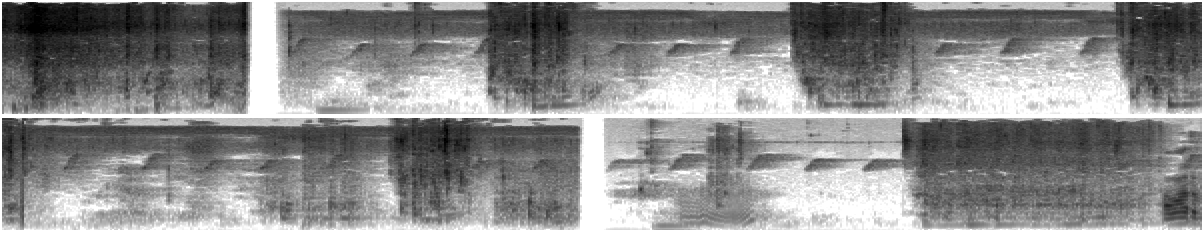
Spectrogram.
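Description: Water being scooped and poured with an aluminium pot in a shallow muddy waterhole: a steady pour that cuts off suddenly about a second in, then a series of separate splashes every second or two.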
